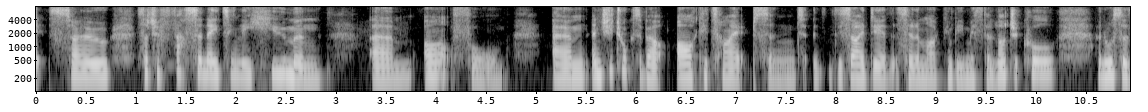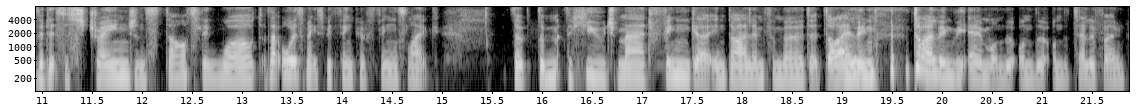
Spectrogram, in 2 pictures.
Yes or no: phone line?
no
